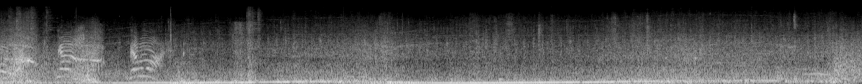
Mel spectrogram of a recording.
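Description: A tank engine rumbles steadily and revs up.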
